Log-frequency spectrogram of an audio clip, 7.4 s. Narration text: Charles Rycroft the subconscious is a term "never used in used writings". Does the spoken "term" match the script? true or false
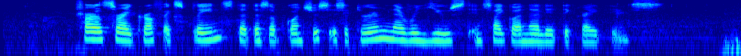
true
